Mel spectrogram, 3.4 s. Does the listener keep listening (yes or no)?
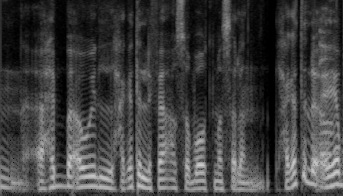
yes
